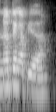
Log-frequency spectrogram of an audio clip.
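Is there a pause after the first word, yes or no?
no. It is said without a pause after no.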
